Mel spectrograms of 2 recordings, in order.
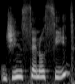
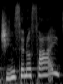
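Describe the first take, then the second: First: The word is pronounced the French way. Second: The word is pronounced the English way. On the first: "let's just go with the French pronunciation" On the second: "you would say in English"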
